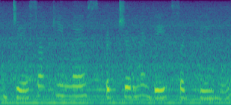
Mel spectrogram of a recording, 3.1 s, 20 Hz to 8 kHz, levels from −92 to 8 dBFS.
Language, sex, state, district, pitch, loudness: Hindi, female, Chhattisgarh, Raipur, 215 Hz, -16 LUFS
